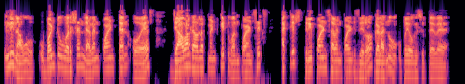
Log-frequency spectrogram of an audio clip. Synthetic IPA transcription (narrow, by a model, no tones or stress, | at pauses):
ilːinaːʋuːbɐɳʈuʋɐɾʂɐnileʋenpoːjɳʈ̚ʈenoːes | d͡ʒaːʋaːɖeʋlɐpmeɳʈkiʈʋɐnpoːjɳʈsiks | eklipst̪ʰɾiːpoːjiɳʈseʋenpoːjɳʈziɾoːɡɐɭɐnːuːpɐjoːɡisut̪ːe̞ːʋe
